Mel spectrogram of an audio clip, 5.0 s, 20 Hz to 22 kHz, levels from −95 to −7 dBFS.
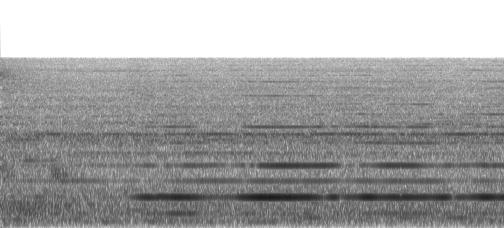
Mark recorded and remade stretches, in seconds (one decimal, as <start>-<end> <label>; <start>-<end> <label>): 0.0-5.0 recorded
